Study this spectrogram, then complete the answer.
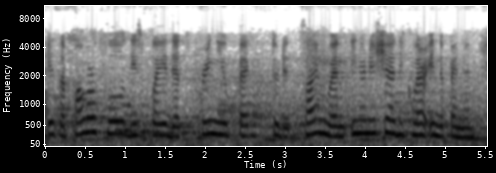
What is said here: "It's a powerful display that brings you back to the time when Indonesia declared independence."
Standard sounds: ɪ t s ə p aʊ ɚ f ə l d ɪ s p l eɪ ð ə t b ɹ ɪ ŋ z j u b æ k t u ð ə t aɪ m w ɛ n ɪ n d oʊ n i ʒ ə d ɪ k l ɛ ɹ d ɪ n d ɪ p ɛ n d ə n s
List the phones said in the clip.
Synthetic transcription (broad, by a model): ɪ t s ə p aʊ ɚ f ə l d ɪ s p l eɪ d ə t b ɹ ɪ ŋ j u b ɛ k t u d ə t aɪ m w ɛ n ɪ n d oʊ n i ʃ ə d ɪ k l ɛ ɹ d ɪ n d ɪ p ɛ n d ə n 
